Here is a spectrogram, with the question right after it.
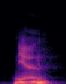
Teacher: The standard way that you should pronounce this is to have the second tone be a smoothly rising tone throughout the sound, and to have the vowel transition be nice and smooth as well. · First, there's the vowel change from e to e, and secondly, there's the pitch change from low to high · the vowel transition is actually going to get quicker and going to be pushed towards the beginning of the sound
